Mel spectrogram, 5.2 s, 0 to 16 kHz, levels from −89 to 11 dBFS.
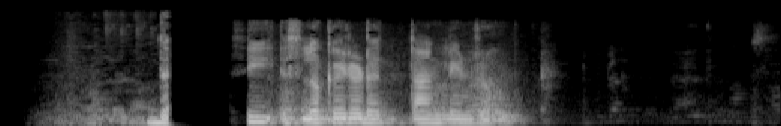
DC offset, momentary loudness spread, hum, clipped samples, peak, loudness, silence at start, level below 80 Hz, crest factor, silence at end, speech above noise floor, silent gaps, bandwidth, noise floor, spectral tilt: under 0.1%; 22 LU; none; under 0.1%; 0 dBFS; -20 LUFS; 0.6 s; -54 dBFS; 22 dB; 1.75 s; 50 dB; 1.34-1.53 s; 11 kHz; -68 dBFS; -6.5 dB/octave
